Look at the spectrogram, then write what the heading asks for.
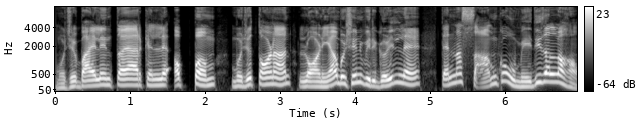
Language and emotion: Goan Konkani, happy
